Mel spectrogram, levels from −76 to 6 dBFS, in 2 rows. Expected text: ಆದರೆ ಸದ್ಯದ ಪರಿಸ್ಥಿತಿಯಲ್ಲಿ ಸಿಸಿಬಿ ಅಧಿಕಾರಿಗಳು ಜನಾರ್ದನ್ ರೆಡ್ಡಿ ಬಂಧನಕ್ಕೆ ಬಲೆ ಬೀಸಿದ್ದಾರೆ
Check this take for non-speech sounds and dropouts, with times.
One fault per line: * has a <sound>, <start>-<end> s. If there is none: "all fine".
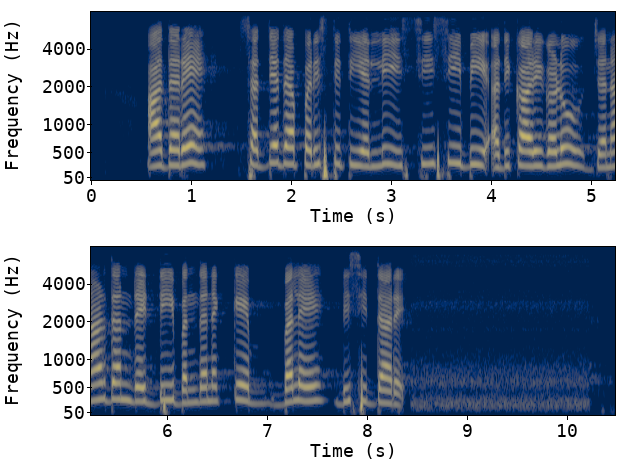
all fine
